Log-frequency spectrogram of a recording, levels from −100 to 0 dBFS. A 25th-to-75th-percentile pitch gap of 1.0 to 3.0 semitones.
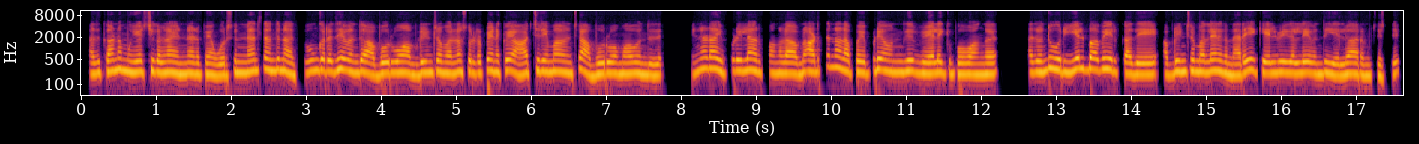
Yes: average, 2.7 semitones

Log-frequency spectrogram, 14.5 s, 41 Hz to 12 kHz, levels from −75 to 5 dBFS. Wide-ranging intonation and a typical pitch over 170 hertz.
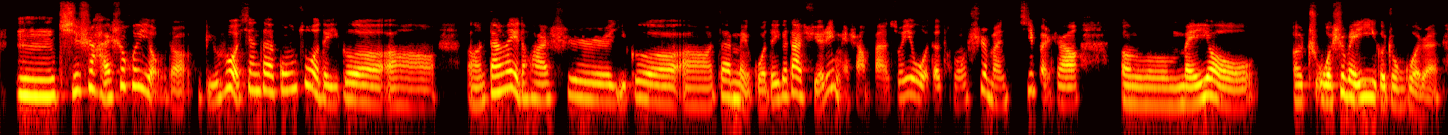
Yes: wide, 6.5 semitones; high, 190 Hz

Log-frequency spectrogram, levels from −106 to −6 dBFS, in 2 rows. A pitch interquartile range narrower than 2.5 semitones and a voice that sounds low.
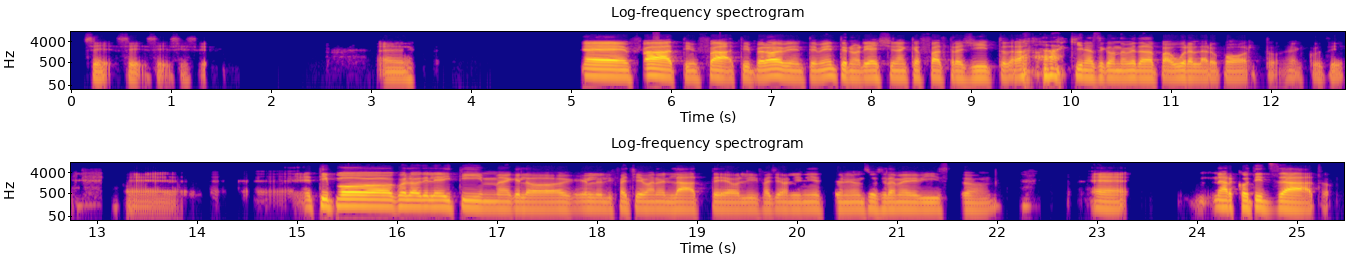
Yes: narrow, 2.1 semitones; low, 110 Hz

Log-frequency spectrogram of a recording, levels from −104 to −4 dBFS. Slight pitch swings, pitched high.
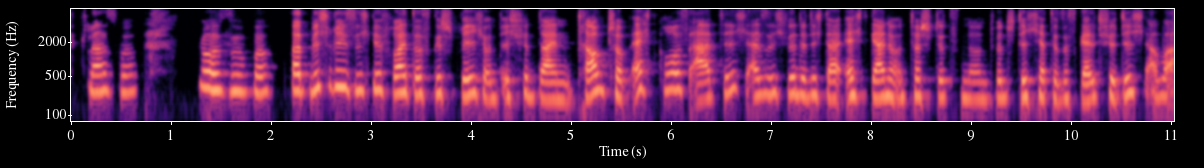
No: average, 3.9 semitones; high, 230 Hz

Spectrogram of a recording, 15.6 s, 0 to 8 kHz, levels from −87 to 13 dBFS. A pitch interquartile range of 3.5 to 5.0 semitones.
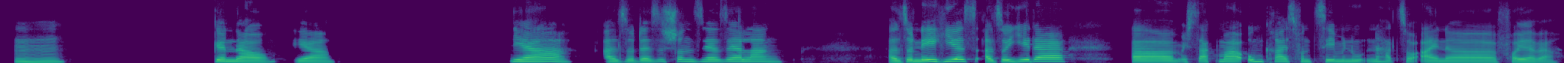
No: narrow, 2.5 semitones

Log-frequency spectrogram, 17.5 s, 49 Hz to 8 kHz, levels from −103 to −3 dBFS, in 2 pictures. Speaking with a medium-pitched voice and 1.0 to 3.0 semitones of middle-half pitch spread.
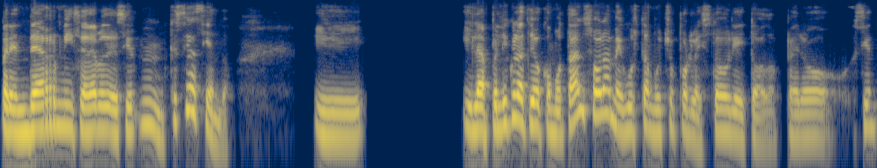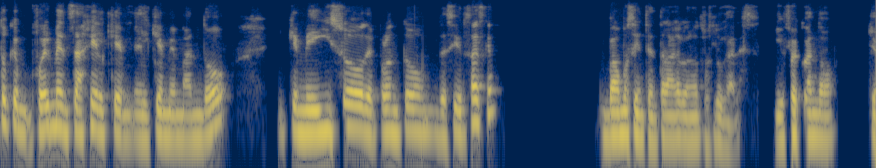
No: medium, 145 Hz; average, 4.2 semitones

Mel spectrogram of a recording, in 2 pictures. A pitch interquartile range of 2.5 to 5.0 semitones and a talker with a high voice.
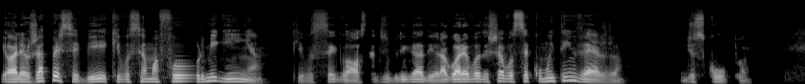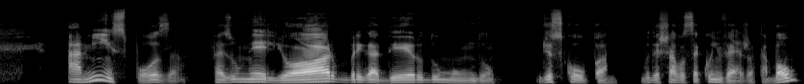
No: average, 4.0 semitones; low, 115 Hz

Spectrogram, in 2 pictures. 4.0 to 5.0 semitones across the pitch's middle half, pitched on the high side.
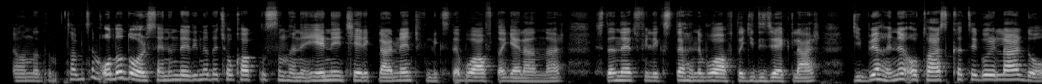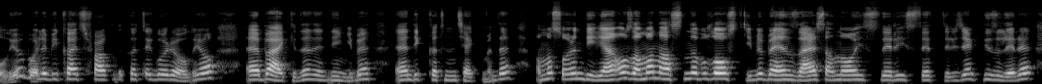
Yes: average, 4.6 semitones; high, 210 Hz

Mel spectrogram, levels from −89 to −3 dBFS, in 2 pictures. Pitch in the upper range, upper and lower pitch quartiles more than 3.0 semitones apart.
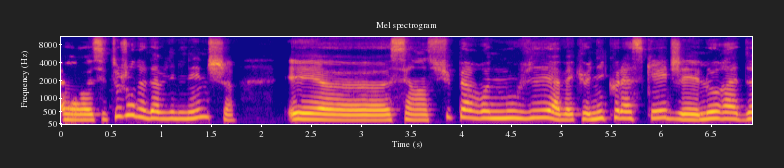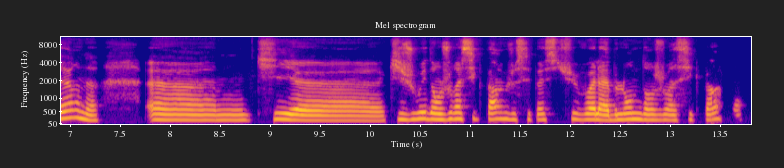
Yes: high, 210 Hz; average, 3.6 semitones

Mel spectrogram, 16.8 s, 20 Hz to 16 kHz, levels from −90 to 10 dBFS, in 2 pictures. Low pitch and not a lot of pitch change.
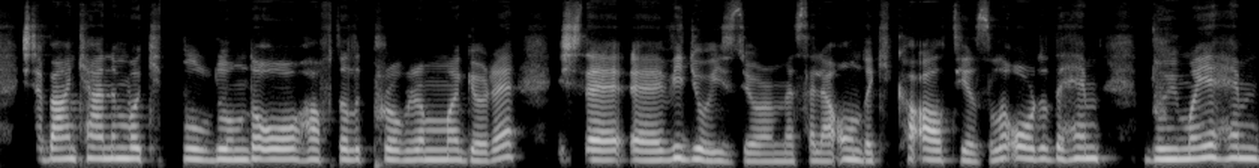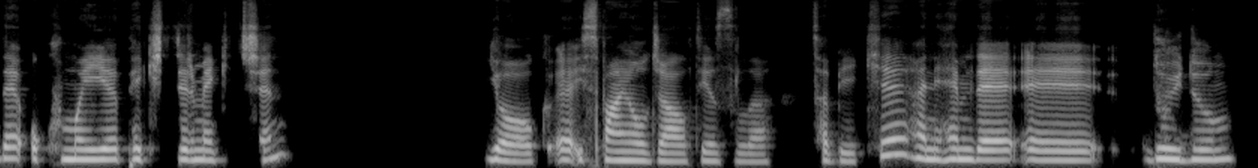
No: high, 215 Hz; narrow, 2.3 semitones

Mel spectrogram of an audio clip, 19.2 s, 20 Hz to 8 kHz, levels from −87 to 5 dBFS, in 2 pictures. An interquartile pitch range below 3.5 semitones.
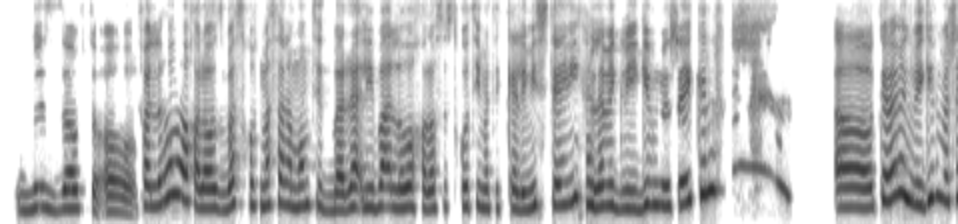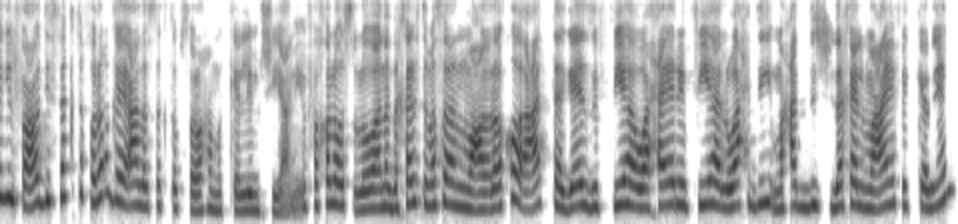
Yes: average, 2.9 semitones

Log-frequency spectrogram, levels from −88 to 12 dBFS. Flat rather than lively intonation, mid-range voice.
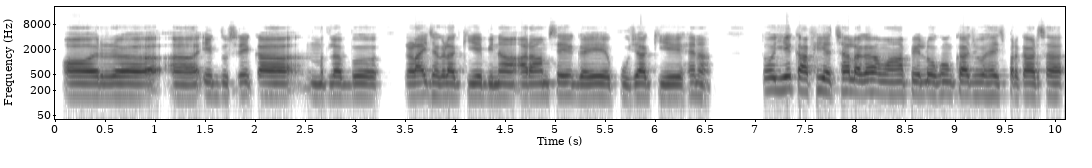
Yes: narrow, 1.7 semitones; medium, 150 Hz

